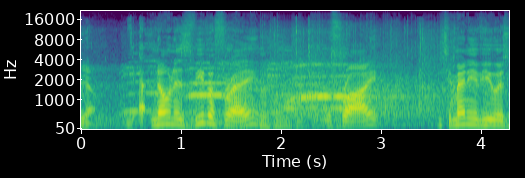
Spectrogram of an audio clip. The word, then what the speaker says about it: Frei: Next, we have David Freiheit, Phonetically, yeah. known as Viva Frei, Fry, to many of you as a notable Canadian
